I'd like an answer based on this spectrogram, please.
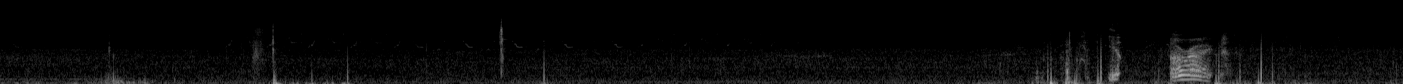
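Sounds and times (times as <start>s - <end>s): sharp clicks: 4.2s - 5.6s.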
